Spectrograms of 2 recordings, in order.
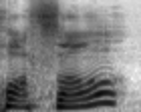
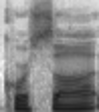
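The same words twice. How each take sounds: First: Croissant is said with a French accent. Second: Croissant is said with an American accent. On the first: A local says it. "Oh, you mean a" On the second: A visitor says it. "you go to Paris and you say"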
